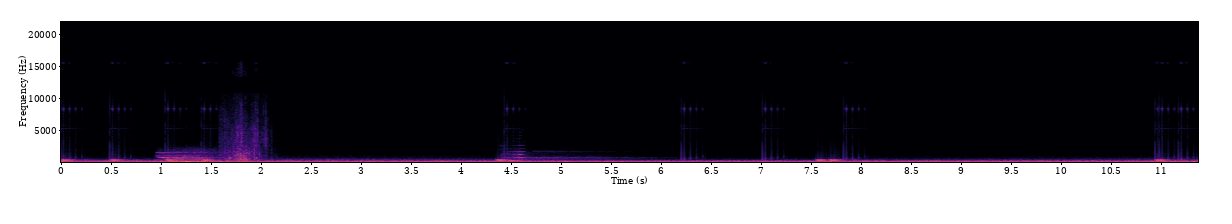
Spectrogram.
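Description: Short electronic menu clicks and chimes sound now and then.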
